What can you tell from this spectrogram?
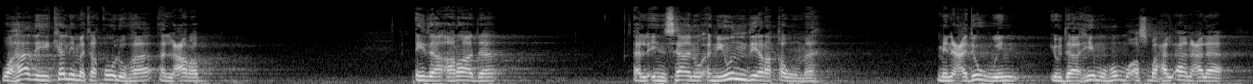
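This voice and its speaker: A man giving a sermon, retelling a story dramatically and rising to near shouts on quoted cries. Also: high-pitched, normal speed, pauses often. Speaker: preacher. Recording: long reverb.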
